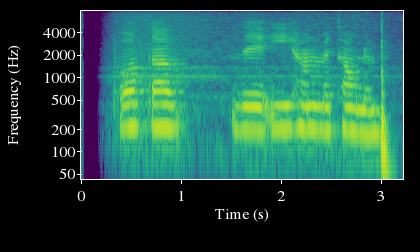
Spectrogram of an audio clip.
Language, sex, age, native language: Icelandic, male, 8, Icelandic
